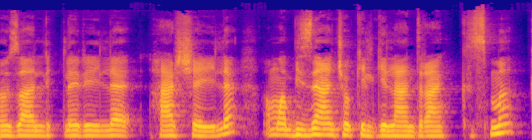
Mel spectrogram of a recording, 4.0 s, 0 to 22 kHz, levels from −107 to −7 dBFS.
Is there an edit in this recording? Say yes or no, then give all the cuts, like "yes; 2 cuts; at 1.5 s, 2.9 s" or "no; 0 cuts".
no; 0 cuts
